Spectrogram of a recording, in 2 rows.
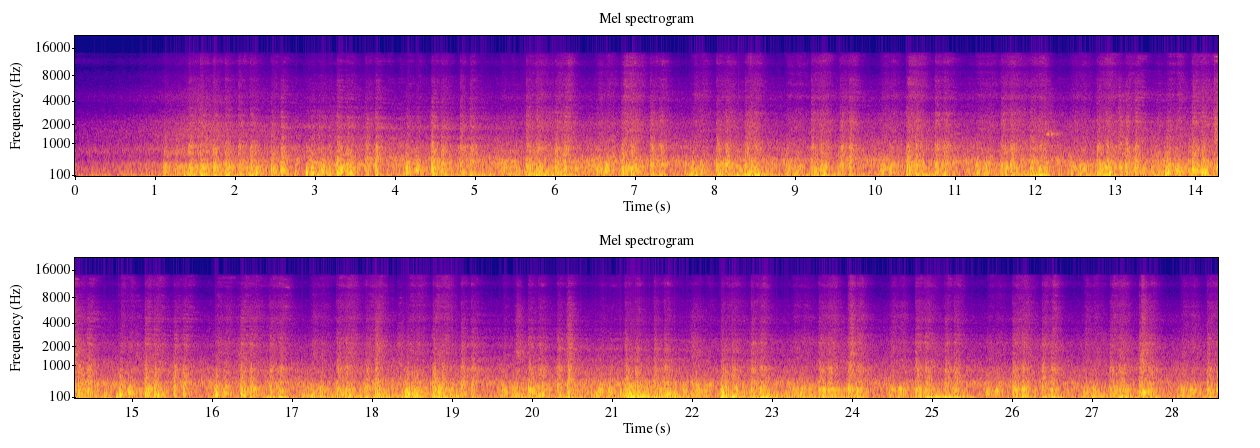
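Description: EF210 electric locomotive hauling a container freight train through a station at speed. The locomotive's arrival brings a sudden rise in level about a second in, then a long string of container wagons rumbles past, the wheels clattering in a quick steady rhythm.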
